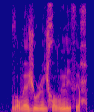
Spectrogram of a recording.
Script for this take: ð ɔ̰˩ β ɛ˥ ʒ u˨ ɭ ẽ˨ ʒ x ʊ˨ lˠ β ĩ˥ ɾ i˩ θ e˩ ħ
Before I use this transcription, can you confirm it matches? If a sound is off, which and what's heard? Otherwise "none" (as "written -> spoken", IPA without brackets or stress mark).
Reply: none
